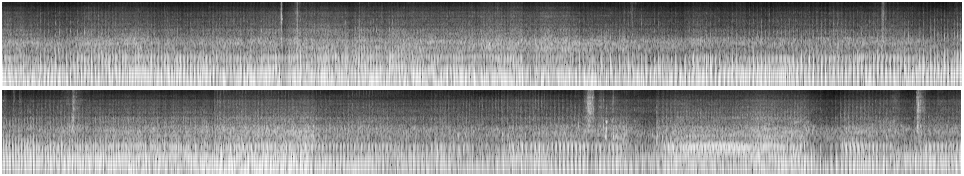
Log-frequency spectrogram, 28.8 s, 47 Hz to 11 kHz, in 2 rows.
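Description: Kawasaki KLR650's single-cylinder four-stroke engine running at low trail speed, its pitch rising and falling with the throttle, with a few sharp clicks and knocks scattered through.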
